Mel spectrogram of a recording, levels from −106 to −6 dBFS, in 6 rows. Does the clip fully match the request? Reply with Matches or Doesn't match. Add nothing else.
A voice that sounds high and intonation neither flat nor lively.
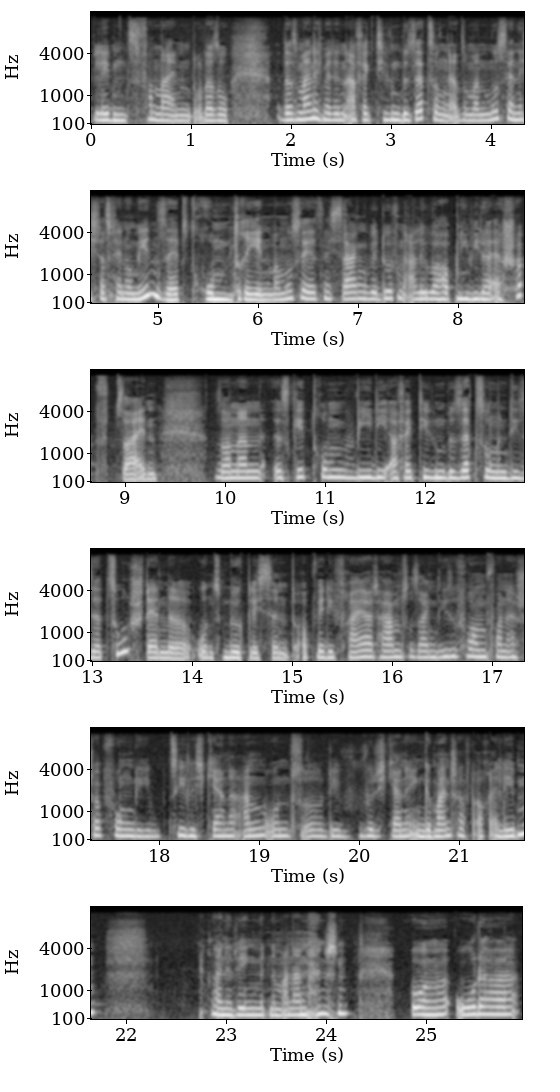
Doesn't match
